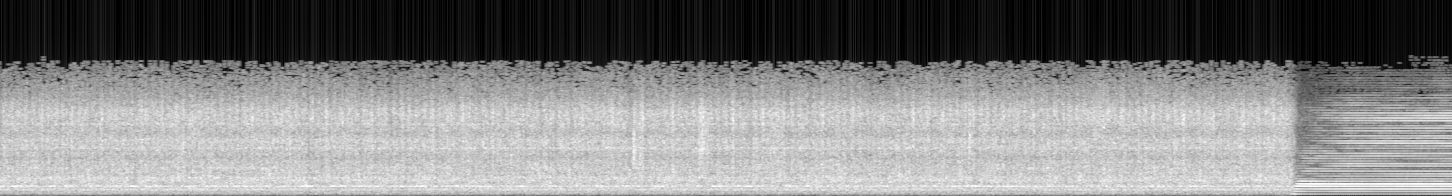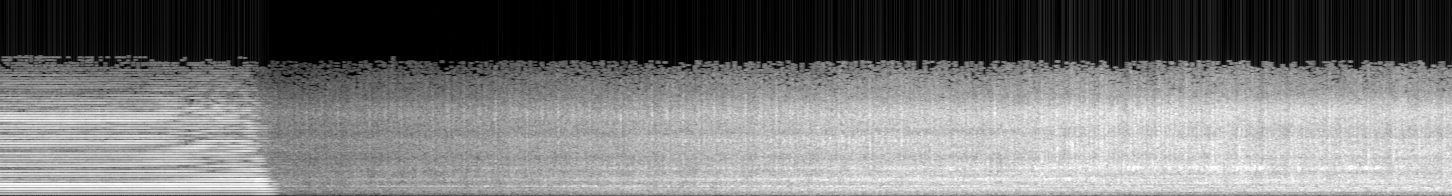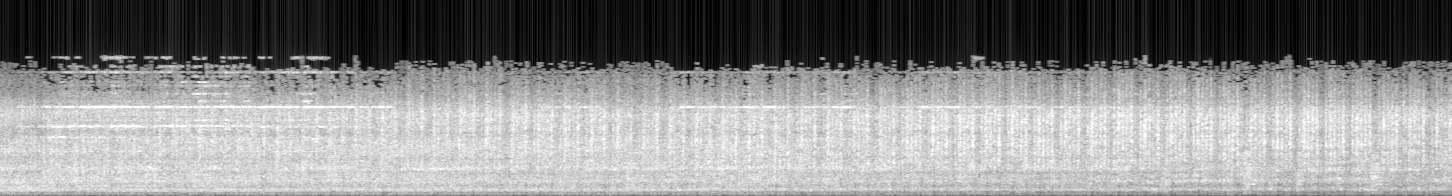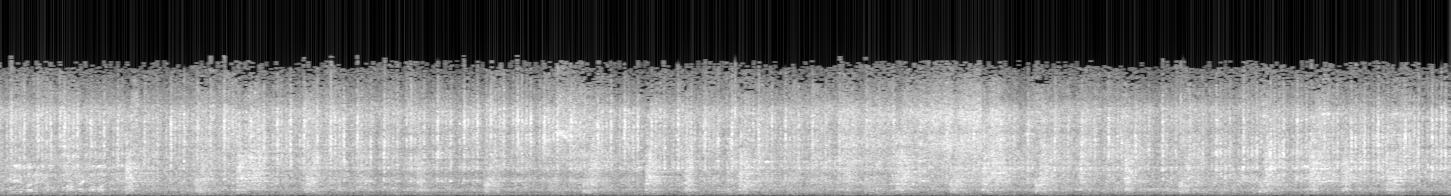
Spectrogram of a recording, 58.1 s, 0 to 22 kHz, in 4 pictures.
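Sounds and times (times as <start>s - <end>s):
train wheels rattling over track: 0.0s - 15.5s, 18.6s - 58.0s
locomotive horn blast: 12.9s - 17.4s.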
